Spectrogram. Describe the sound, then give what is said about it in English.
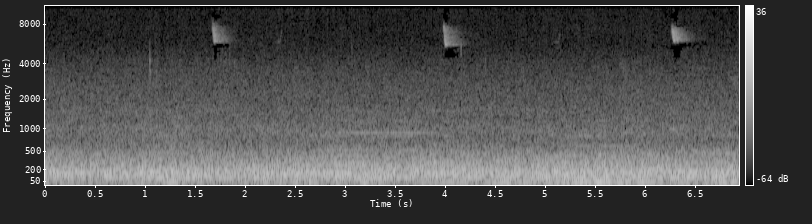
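An adult bird chips near a nest at Mount Tohi, carrying food in its bill. Three short, high chips come at spaced intervals over a steady low rumble. “Adult is chipping. It's got food in its bill, and I'm hoping it will go in, but I doubt it.”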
